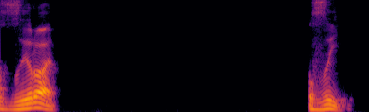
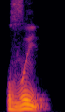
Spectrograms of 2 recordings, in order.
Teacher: ini hurufnya memiliki tempat sebagaimana zai, tapi dibaca tafkhim tebal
